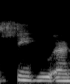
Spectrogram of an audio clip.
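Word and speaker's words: 寸: So as you see from the text, C-U-N is pronounced as cun, which means inch.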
